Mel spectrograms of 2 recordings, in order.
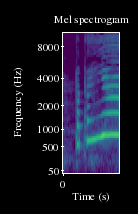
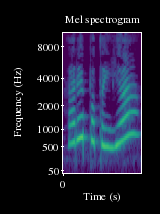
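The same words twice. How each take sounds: First: Louder, higher call of her name; shouting her name. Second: Loud rising call to wake someone. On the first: Grandmother shouting the sleeping girl's name again, louder and higher. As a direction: yell the name so she finally wakes. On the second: Grandmother calling the sleeping girl awake, a loud rising call. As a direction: call her name up high to rouse her. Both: Acted. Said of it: "कौन है सुबह सुबह चिल्लाए जा रहा है".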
